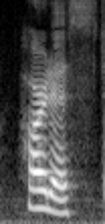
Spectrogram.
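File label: "hardest", US English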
